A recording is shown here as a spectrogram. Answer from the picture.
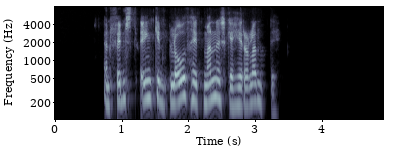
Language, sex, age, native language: Icelandic, female, 20-29, Icelandic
